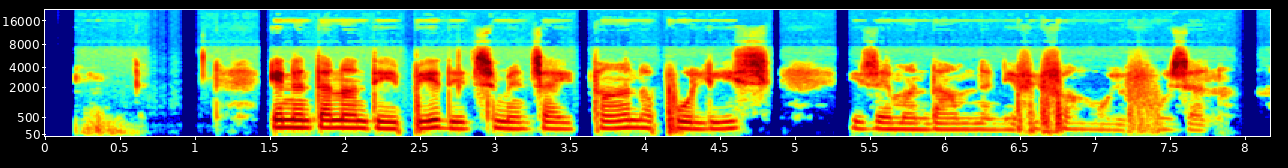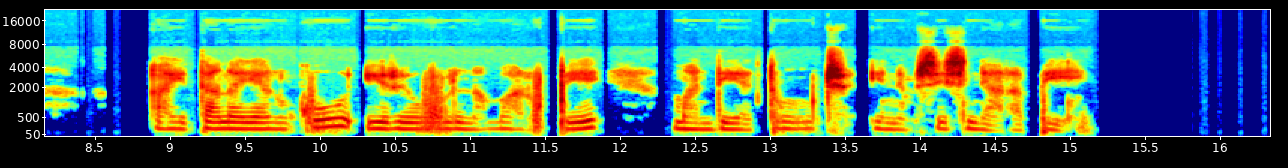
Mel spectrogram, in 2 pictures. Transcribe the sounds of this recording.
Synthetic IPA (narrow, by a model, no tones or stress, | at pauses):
enant̪anand̪ebed̪et͡siment͡saɦit̪anəpʰolisi̥ | izajmand̪aminənefifamuev̥uzanə̥ | aɦit̪anaianikʰuiɾewulunəmaɾub̥emand̪eat̪umuʈ͡ʂə̥enamisisiniaɾab̥e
